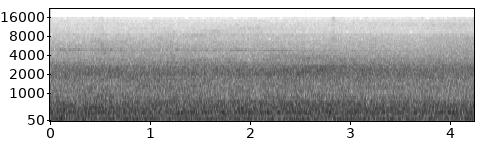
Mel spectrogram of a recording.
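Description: Steady running noise of a passenger train heard from a coach window: wheels rolling on the rails with a constant rush of air.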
